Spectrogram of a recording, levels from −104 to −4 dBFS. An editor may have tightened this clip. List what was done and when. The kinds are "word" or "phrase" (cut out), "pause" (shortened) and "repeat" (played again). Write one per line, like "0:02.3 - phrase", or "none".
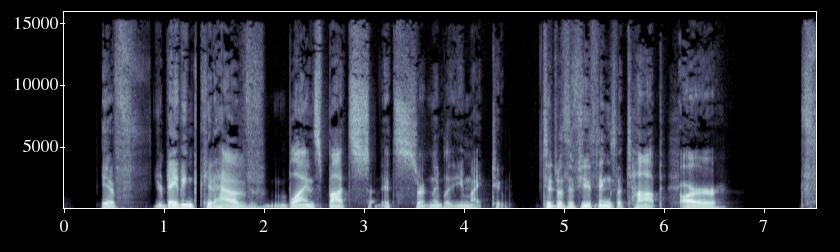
0:01.3 - word
0:03.1 - word
0:03.8 - word
0:04.9 - word
0:05.5 - word
0:06.1 - word

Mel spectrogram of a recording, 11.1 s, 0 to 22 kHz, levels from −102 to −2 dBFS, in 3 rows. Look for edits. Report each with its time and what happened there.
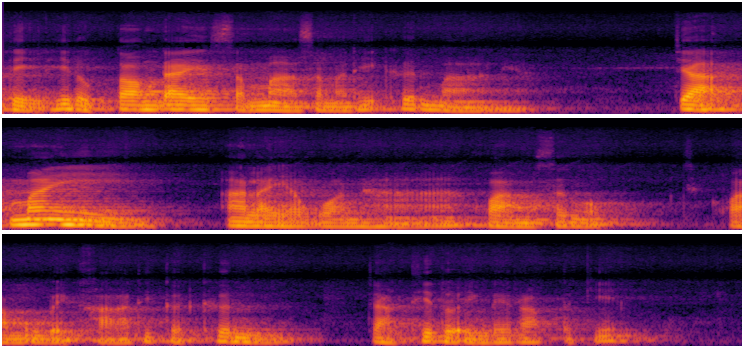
none

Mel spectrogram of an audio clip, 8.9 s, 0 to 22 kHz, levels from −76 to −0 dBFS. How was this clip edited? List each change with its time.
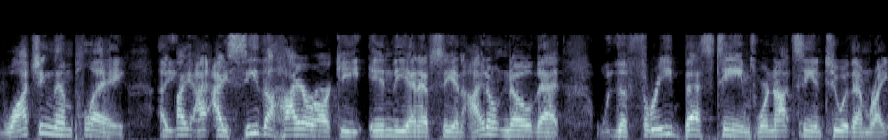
0:01.8 - word

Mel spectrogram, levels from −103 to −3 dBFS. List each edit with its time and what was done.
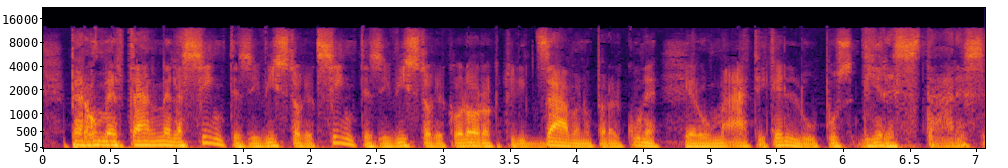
0:02.1 - repeat
0:03.4 - word
0:04.8 - word
0:06.1 - word

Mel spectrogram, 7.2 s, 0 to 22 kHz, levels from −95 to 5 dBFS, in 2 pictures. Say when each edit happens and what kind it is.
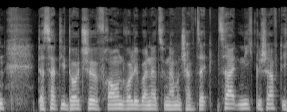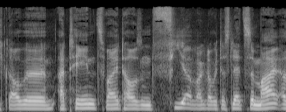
0:02.7 - word

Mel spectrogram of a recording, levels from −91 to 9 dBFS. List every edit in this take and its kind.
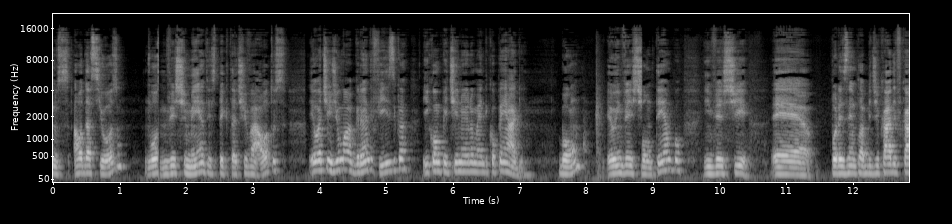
0:01.6 - word
0:03.8 - word
0:04.8 - word
0:08.8 - word

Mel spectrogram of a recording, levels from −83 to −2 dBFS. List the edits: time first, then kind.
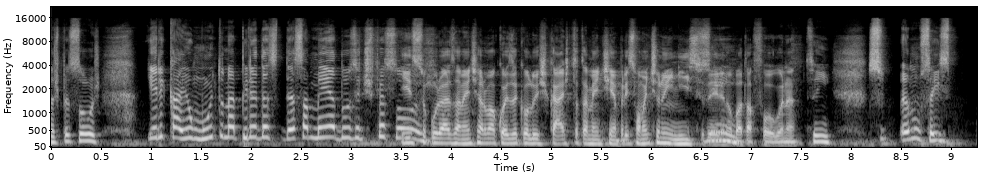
none

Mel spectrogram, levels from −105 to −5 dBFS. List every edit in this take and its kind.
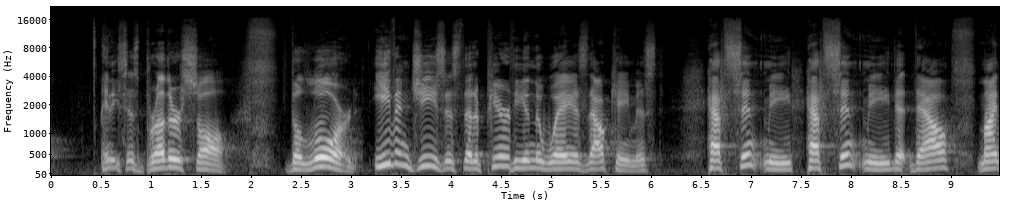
0:03.1 - pause
0:04.6 - word
0:07.4 - repeat

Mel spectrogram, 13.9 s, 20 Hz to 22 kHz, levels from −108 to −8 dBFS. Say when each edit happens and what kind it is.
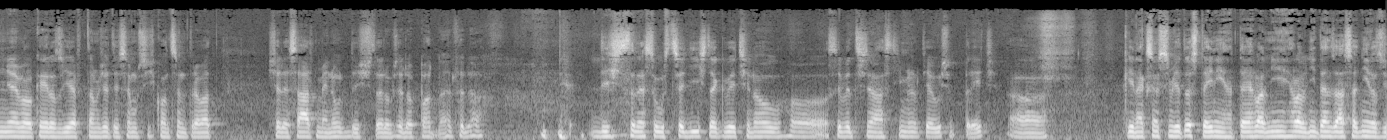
0:11.2 - word

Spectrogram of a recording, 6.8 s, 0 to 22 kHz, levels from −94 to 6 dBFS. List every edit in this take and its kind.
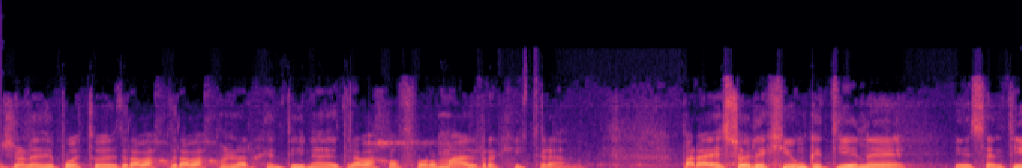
0:01.1 - repeat
0:05.4 - word

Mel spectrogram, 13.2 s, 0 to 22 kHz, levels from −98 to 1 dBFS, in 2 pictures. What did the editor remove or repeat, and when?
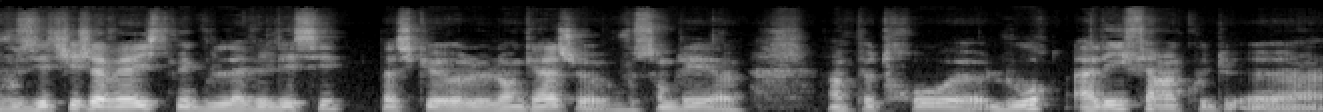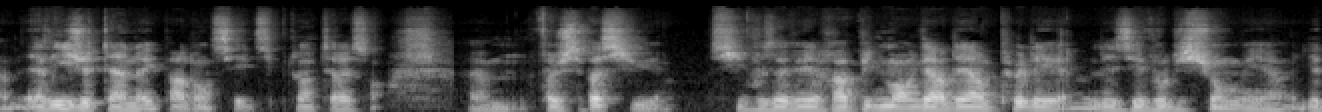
0:08.9 - pause

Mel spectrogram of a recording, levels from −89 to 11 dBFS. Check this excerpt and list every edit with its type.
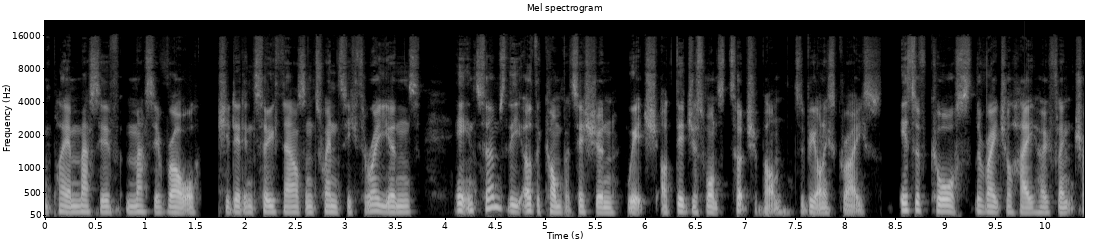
0:01.7 - word
0:05.8 - pause
0:08.4 - pause

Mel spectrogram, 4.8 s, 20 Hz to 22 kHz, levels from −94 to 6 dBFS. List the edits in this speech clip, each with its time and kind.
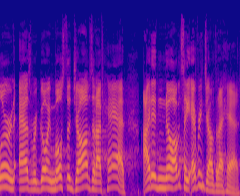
none

